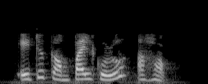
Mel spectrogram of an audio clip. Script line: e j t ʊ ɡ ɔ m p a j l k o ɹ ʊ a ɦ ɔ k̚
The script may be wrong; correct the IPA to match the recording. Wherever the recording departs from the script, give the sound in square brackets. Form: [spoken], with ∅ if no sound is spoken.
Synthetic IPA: e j t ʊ [k] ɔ m p a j l k o ɹ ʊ a ɦ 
